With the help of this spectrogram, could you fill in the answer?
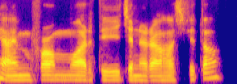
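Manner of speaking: ordinary talk, nothing marked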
